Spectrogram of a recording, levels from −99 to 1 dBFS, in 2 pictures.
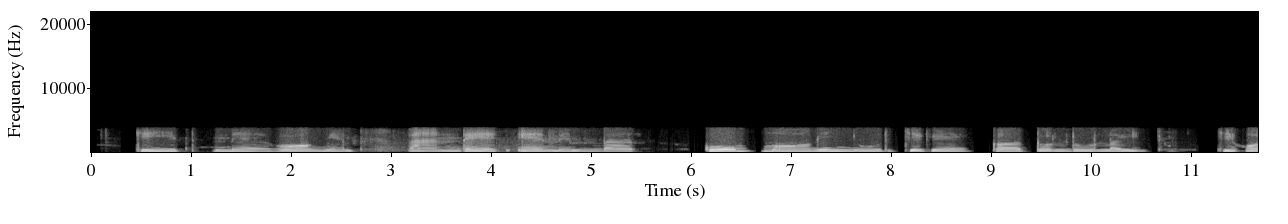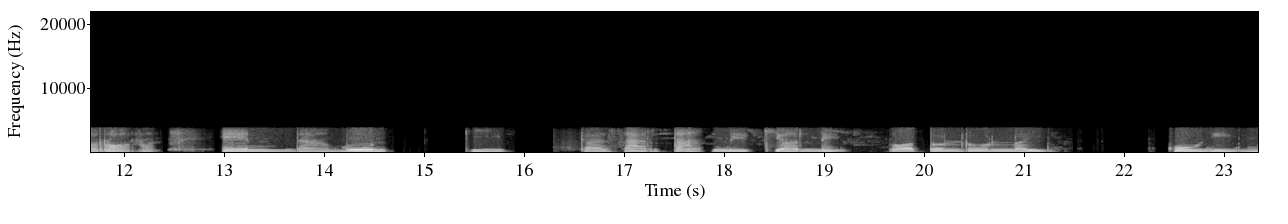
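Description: Bluetooth CVSD headset codec damage runs through this whole speech clip: the band sits at roughly 200 Hz to 3.5 kHz with nothing above 3.8 kHz, and the one-bit slope coding, which fits a 64 kbps link, leaves a granular hiss, scratchy s sounds and distortion where loud high sounds outrun the adaptive step.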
